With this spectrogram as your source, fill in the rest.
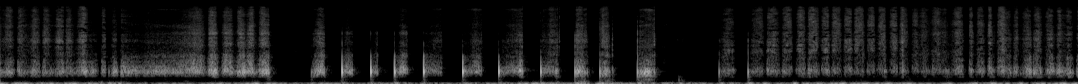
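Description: A white chalk stick held in the fingertips rapidly hatches and fills in a mask drawing on a dark green chalkboard. Dense, continuous scratching and rubbing gives way in the middle to a run of separate short, sharp strokes with brief silences between them, then returns to steady scratching. The sound is dry and raspy, centred around a mid-range tone near 580 Hz.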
